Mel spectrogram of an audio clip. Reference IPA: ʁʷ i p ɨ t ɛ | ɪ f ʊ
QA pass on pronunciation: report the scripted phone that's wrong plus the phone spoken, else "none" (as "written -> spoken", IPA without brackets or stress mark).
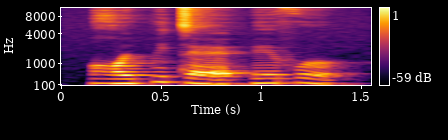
ɨ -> i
